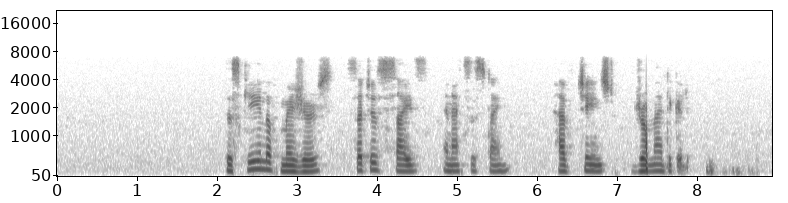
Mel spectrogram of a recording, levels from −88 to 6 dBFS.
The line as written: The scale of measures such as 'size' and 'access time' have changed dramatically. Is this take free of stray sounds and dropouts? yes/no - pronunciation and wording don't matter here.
yes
